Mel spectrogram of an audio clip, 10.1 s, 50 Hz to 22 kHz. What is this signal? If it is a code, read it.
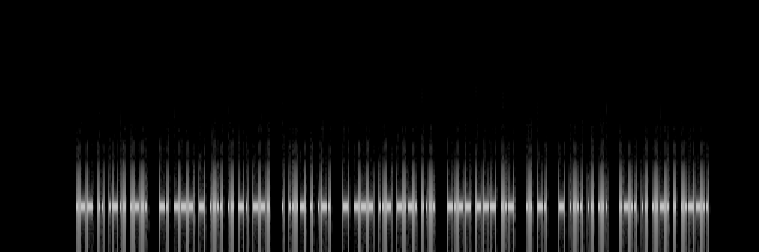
Morse code, heard as a keyed tone, about 50 wpm, 700 Hz. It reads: WILL NOTHING EVER TOUCH YOU IN THIS LIFE?
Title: Sentences from Top 1200 Words 50wpm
